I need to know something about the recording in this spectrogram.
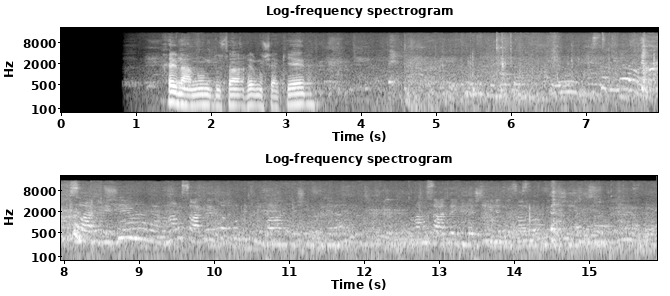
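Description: A man lectures calmly into a microphone.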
